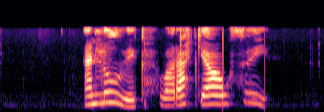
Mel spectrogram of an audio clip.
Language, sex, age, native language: Icelandic, male, 11, Icelandic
